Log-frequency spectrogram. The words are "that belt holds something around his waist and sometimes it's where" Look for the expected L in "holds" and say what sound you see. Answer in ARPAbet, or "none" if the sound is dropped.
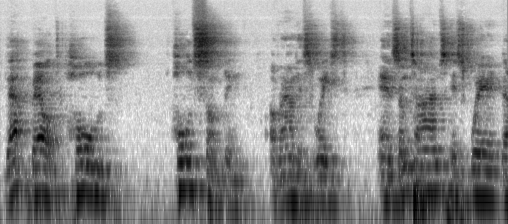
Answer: L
